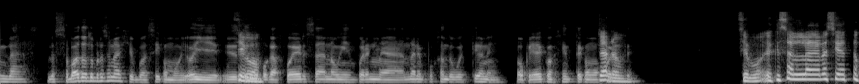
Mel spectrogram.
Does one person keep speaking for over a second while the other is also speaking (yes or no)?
no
